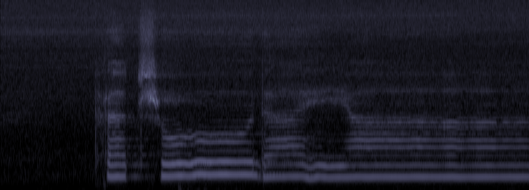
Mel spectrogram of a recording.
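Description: A woman sings into a microphone in a clear, sustained voice.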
